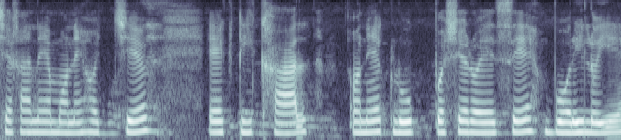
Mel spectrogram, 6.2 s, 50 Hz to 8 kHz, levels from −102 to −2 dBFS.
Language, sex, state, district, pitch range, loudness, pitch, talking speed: Bengali, female, Assam, Hailakandi, 215-230 Hz, -15 LUFS, 225 Hz, 105 wpm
